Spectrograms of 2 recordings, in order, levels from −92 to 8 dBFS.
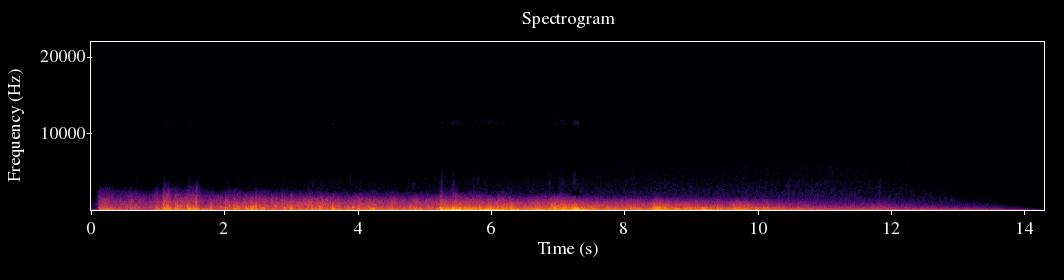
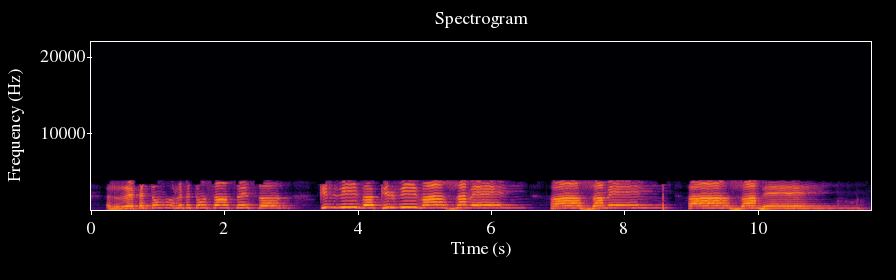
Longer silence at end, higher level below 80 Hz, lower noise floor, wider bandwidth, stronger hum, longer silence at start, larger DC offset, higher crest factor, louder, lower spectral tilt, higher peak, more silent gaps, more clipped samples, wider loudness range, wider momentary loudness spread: second, 0 s vs 0.15 s; first, -26 dBFS vs -66 dBFS; first, -61 dBFS vs -46 dBFS; second, 2.3 kHz vs 4 kHz; second, none vs 50 Hz at -80 dBFS; second, 0 s vs 0.25 s; first, 0.9% vs under 0.1%; about the same, 20 dB vs 16 dB; second, -21 LUFS vs -18 LUFS; first, -14.5 dB/octave vs -7.5 dB/octave; first, 0 dBFS vs -4 dBFS; neither; neither; first, 14 LU vs 4 LU; first, 22 LU vs 16 LU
